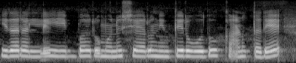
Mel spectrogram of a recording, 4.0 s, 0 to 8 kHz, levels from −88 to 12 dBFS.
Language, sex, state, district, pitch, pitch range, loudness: Kannada, female, Karnataka, Bangalore, 230 Hz, 220-235 Hz, -14 LUFS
